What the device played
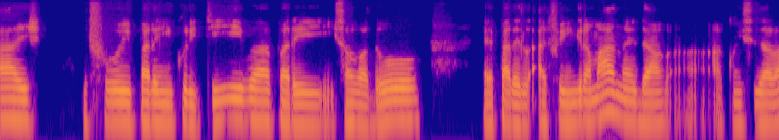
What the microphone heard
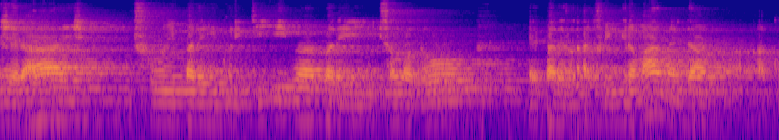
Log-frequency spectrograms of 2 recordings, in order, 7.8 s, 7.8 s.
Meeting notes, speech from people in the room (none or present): none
